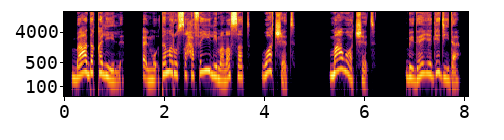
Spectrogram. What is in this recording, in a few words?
arabic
